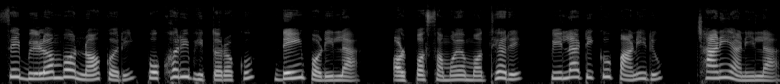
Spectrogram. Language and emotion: Odia, neutral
